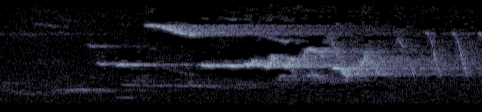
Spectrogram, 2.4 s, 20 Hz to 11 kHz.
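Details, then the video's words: Splendid fairywren recorded in 2024: thin high whistled notes at varied pitches build into a bright run, ending in a quick series of high, sweeping trilled notes. "Splendid Fairy Wren Bird"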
